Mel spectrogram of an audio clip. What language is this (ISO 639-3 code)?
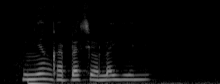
mas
